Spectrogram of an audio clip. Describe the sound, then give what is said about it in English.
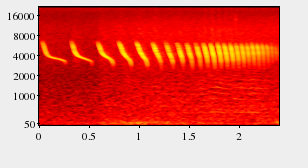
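A Black-chinned Sparrow sings a series of sweet, high, downslurred notes that start slow and speed up into a rapid trill. “Black Chin Sparrow singing. Again, on May 1st, 2004.”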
